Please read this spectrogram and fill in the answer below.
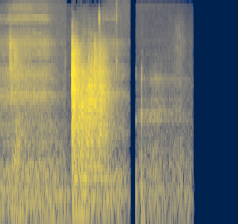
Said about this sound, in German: Warte, ich mache auch einmal. Hier die Würfel, hört ihr sie?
